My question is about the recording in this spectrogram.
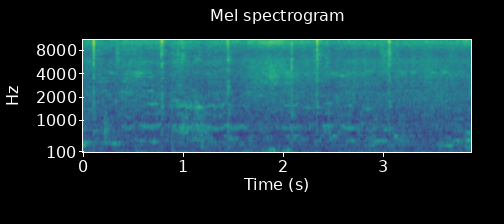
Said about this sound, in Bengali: একটু লাল লাল করে পেঁয়াজটা ভেজে নিতে হবে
